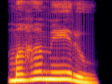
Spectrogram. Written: ಮಹಮೇರು

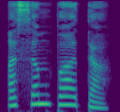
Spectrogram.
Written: ಅಸಂಪಾತ

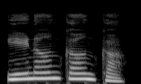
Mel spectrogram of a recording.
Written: ಏಣಾಂಕಾಂಕ

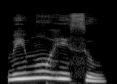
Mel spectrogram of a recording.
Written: ವಿಮೋಹಿಸು

